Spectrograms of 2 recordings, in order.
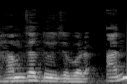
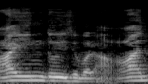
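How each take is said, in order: First: আন with a clean glottal onset; open, unpressed a in আন; plain hamza. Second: আইন and আন squeezed from mid-throat; pressed ain. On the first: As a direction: start আন on a simple catch. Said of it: "এটাও হামজা হবে". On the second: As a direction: constrict the throat on the vowel of আন. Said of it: "হলকের মাঝখান থেকে চাপ দিয়ে". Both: Shown as a demonstration.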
